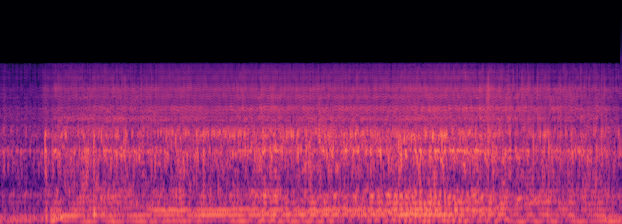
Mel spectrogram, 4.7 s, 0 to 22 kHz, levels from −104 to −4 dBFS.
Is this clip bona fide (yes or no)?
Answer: no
